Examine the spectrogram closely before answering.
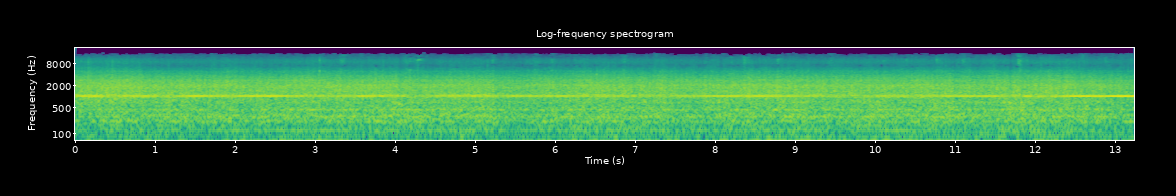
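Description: A vehicle rolls steadily along a road with a constant rumble and hum.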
